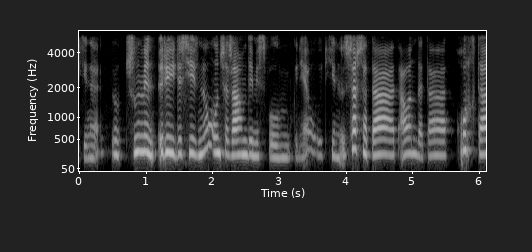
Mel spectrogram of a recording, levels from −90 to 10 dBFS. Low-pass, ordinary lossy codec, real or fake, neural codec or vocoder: 5.4 kHz; none; fake; codec, 16 kHz, 2 kbps, FunCodec, trained on Chinese and English, 25 frames a second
